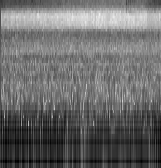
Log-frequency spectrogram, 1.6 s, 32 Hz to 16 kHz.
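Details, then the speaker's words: 2000 Subaru Legacy, high mileage, pulling off from stop at half throttle: deep heavy rumble that won't climb freely though tach shows normal revs; labored, down on power, sometimes pops, cause unknown. "Struggling. A lot of struggles. I'm like halfway pressing the gas, and this is not very good. It looks like it's revving properly as far as the rev meter, but the sound wasn't very good just then."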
